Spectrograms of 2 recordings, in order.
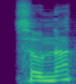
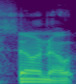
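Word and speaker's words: SoKno: so everybody knows the the neighborhood name of sono is spelled like like knoxville so it has the k in it so it's s-o-k-n-o i think that's an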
